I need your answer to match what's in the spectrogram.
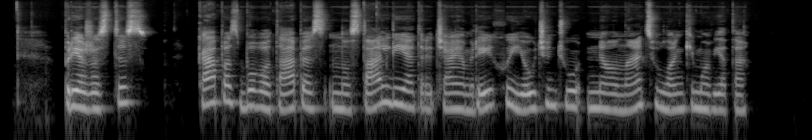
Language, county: Lithuanian, Vilnius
